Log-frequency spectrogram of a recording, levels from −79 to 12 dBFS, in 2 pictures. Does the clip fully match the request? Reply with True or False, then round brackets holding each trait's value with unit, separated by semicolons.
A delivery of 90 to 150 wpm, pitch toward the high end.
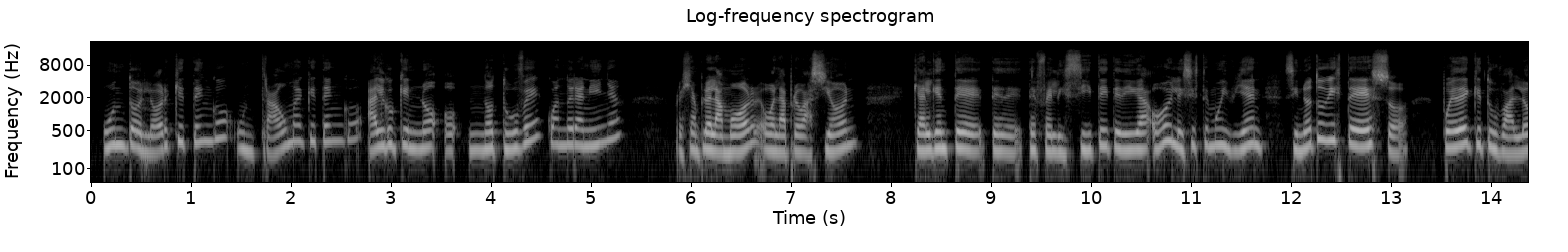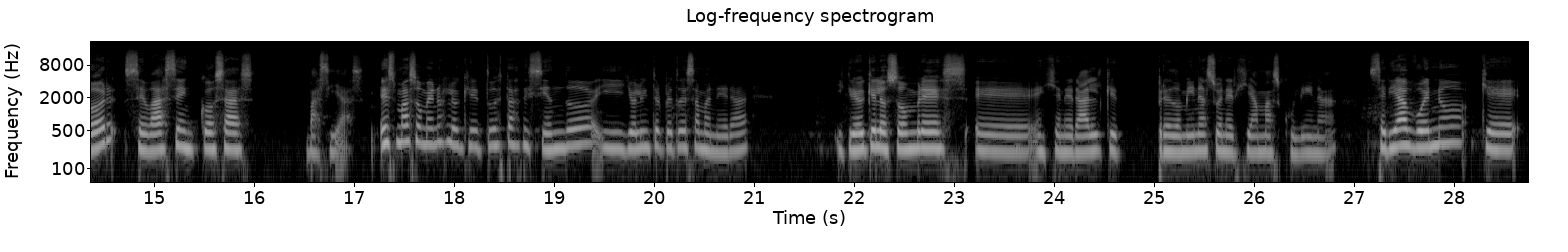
False (175 wpm; 235 Hz)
